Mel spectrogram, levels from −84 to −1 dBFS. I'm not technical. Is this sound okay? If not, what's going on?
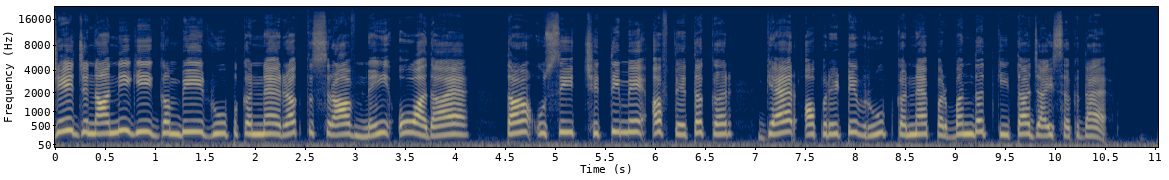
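Yes, no audible faults here.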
